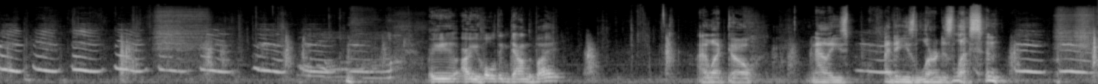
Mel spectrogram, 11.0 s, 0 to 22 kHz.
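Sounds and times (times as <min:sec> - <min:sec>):
voice imitating a dog whimpering: 0:00.0 - 0:04.2, 0:08.5 - 0:10.9
speech: 0:04.3 - 0:05.8, 0:07.0 - 0:10.2.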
